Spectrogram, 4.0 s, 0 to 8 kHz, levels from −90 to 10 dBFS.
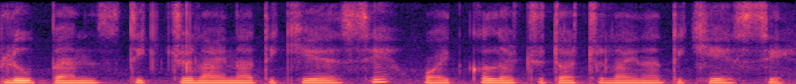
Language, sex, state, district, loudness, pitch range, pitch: Nagamese, female, Nagaland, Kohima, -18 LUFS, 170-180 Hz, 175 Hz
